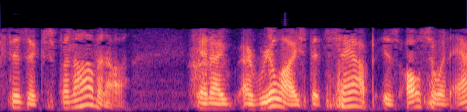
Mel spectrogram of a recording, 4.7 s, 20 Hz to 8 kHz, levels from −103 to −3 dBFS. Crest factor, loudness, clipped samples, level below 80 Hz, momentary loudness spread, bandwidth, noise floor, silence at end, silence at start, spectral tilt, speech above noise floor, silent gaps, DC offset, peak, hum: 18 dB; -20 LUFS; under 0.1%; -78 dBFS; 9 LU; 3.9 kHz; -52 dBFS; 0 s; 0 s; -11 dB/octave; 33 dB; none; under 0.1%; -2 dBFS; none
